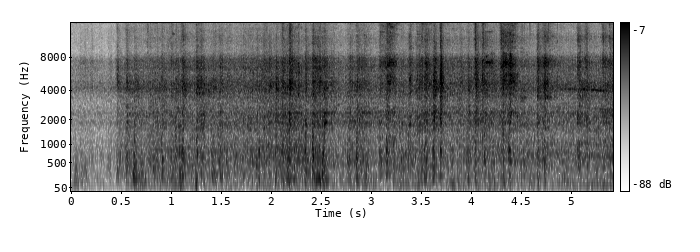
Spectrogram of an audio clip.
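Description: Express passenger train running along the track, heard from aboard the coach: a steady rumble of wheels on rails with irregular clicks and clatters.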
